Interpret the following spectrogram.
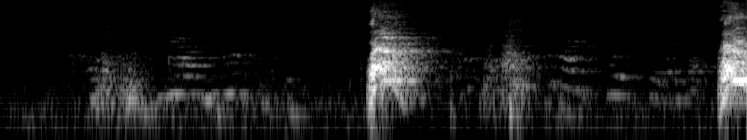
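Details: Shih Tzu puppy barking at a beer bottle because he dislikes the bottle or its smell; a few sharp, loud barks spaced over several seconds, with a man talking in between.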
